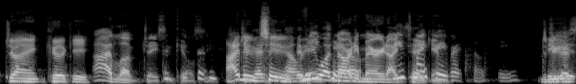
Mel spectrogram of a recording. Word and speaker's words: Kelce: did you see that their last name is actually pronounced Kels? And their Kels, parents yeah. got so tired of correcting people, they just let it go. Yeah. it's Kels, but whatever.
